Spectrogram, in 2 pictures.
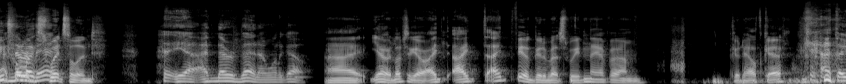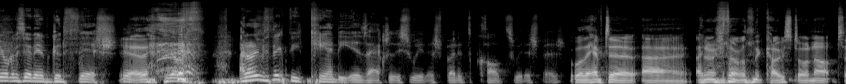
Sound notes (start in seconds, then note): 9.7 laughs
